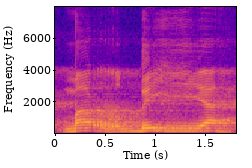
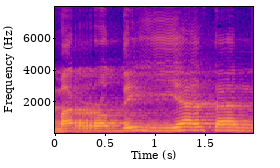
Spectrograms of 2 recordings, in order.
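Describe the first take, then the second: First: The word ends cut short in a pausal form. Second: The word ends with its full ending.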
